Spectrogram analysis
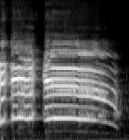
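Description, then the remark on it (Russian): A rooster crows once, loud: a short opening note, a brief break, then a long sustained call that drops in pitch at the end. No other sounds. “Вы, конечно, понимаете, что осел только открывал рот, а кричал спрятавшийся под окном петух.”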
